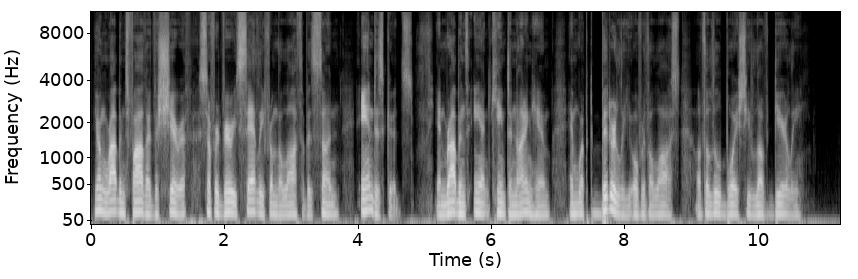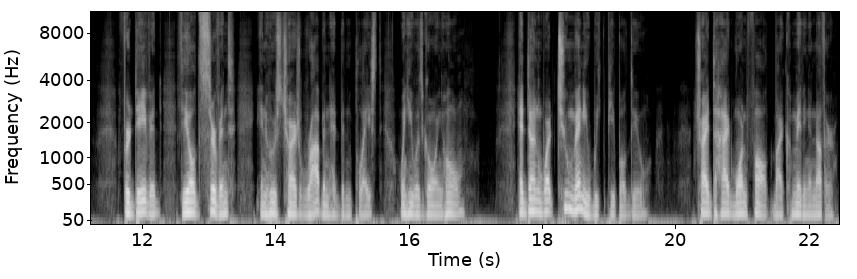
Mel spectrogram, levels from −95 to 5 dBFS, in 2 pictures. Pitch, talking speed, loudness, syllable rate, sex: 115 Hz, 185 wpm, -20 LUFS, 5.4 syllables/s, male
